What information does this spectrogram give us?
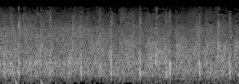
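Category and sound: crowd, audience applause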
